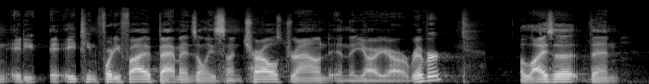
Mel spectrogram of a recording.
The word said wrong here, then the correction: Yarra Yarra: Oh, is that not how you say it? – Hang on, what did you just call it? – Yarra Yarra? – The Yarra Yarra River.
